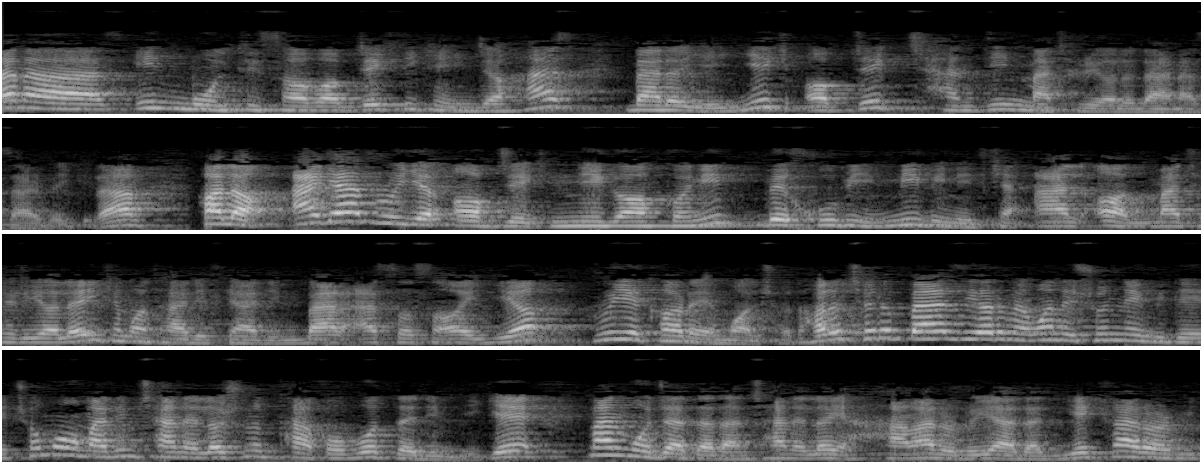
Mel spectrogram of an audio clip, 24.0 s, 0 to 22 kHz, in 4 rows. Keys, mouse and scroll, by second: 0.0-0.7 typing, 5.1 click, 7.1 click, 8.9 middle click, 9.0-9.7 scroll down 1, 9.9 alt+middle click, 10.5 middle click, 10.7 scroll up 1, 11.0 alt+middle click, 11.8 scroll up 1, 12.1 alt+middle click, 13.7 middle click, 14.2 alt+middle click, 18.9 click, 19.6 middle click, 20.5 click, 22.1 right click, 23.1 click.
